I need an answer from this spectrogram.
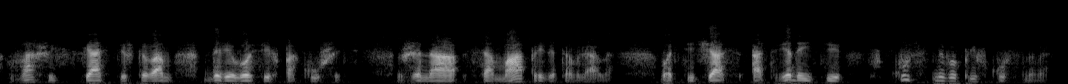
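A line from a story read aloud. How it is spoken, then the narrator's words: Old man whispering greedily. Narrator (Russian): старик шептал мне на ухо с видом лакомки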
